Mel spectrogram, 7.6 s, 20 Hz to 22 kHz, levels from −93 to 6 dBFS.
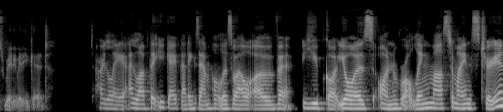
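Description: At 1.83 s the call software stepped up the microphone volume, raising input gain by about 5 dB at once, so this speech and its background jump louder together just before "I love that you".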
